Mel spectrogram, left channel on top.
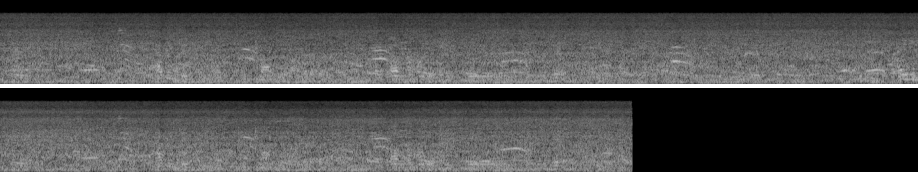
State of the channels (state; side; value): drops out; right; at 6.4 s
